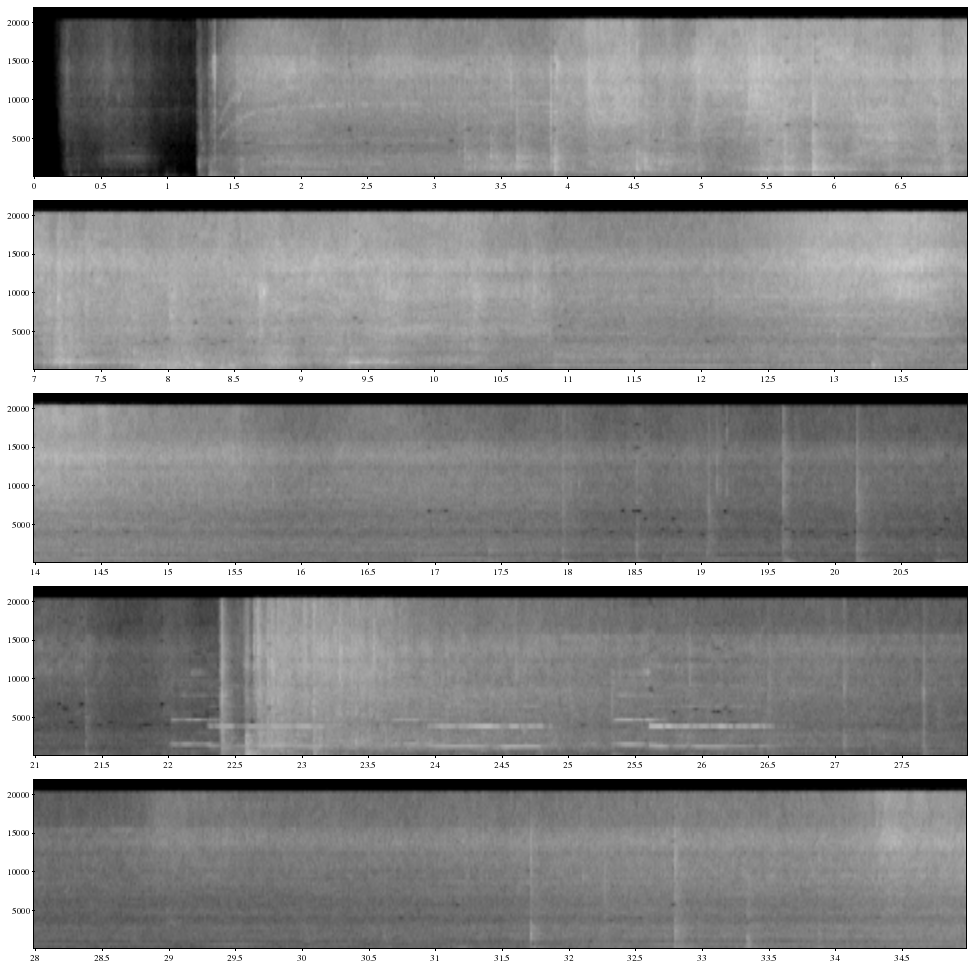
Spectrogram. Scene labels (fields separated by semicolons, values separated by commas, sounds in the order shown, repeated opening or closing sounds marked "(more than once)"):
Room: hallway, lavatory, living room; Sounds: vacuum cleaner, footsteps, bell ringing, toilet flushing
